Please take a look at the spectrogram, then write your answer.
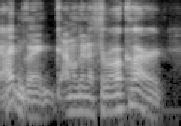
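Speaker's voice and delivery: mocking, teasing send-up voice. Retelling how a player fought a golem, mocking Gambit impression. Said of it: "I'm making fun of Gambit".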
